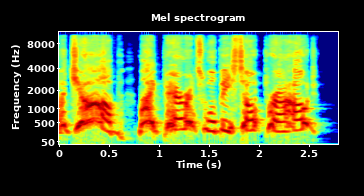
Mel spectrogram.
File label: squeaky voice teen job good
